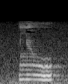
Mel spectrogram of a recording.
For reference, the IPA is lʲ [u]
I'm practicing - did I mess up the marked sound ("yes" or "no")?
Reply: yes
